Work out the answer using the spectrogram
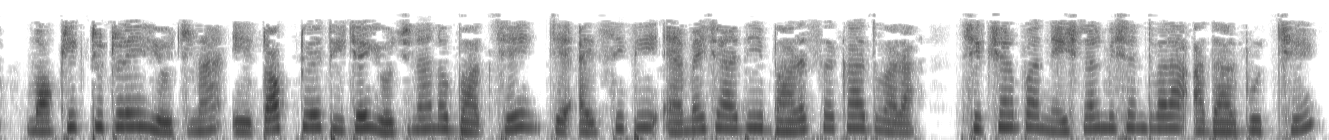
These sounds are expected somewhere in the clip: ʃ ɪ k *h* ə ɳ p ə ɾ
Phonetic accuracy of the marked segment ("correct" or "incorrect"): incorrect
